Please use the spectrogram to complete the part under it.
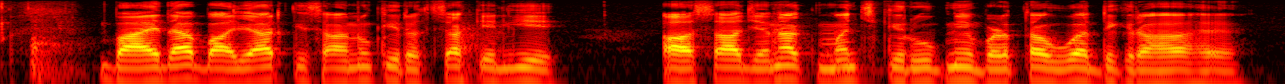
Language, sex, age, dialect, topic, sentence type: Hindi, male, 41-45, Awadhi Bundeli, banking, statement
